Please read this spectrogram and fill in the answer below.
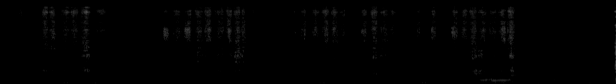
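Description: Faint pencil scratching on paper in several quick runs of short strokes as lines are sketched, stopping about a second before the end.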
